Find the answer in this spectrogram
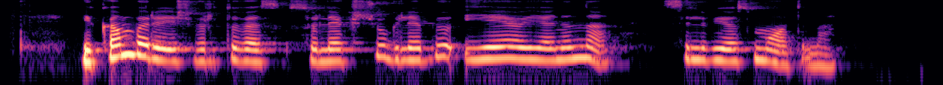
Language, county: Lithuanian, Klaipėda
